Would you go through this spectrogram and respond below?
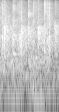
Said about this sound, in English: Give me a round of applause for thinking of that.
